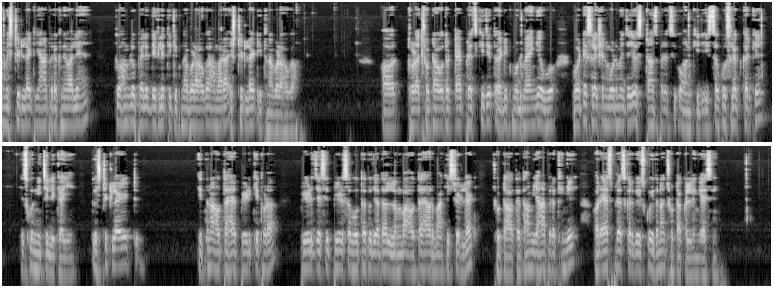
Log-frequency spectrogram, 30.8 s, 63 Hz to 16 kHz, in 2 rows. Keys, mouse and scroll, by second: 3.3 click, 6.1-8.3 shift+middle drag, 8.3 Tab, 10.3-13.3 drag, 15.1 click, 27.3 s, 30.5-30.7 scroll up 5.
